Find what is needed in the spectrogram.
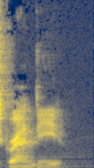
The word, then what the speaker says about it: Grande: This is totally off topic, but I learned that we've all been pronouncing Ariana Grande's name wrong. – What is it? – It's Grandee. She says Grandee, and she's just never corrected anyone.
